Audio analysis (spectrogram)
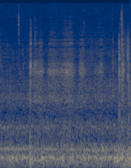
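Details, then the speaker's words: Lexmoto Cypher motorbike on a ride test after earlier rear wheel bearing issues: freewheeling is smooth with steady road rush and no grinding or rhythmic growl from the rear wheel; bearing sounds healthy. "and you'd hear it as well be grinding like a good and but when it's freewheeling it's lovely so absolutely no noise"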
